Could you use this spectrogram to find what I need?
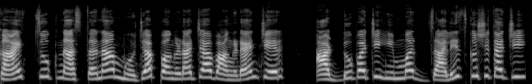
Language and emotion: Goan Konkani, angry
